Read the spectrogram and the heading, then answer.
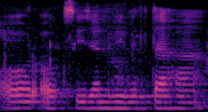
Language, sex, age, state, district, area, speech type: Hindi, female, 30-45, Bihar, Samastipur, rural, spontaneous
